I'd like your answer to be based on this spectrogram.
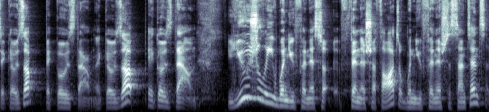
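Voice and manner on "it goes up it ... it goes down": "up" on a rising pitch, "down" sinking low each time; a simple sing-song demo of pitch going up and down. Shown as a demonstration. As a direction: trace the rise then the drop with your voice. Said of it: "think about the pitch of your voice".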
